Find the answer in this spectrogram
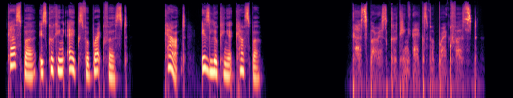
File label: murmur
